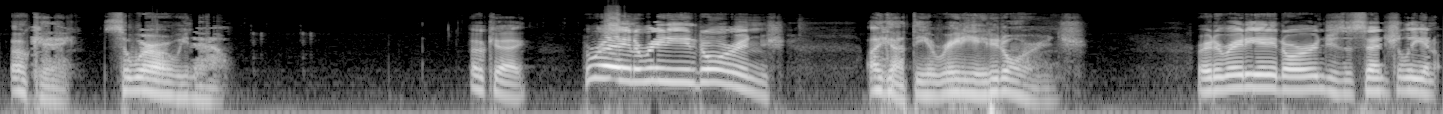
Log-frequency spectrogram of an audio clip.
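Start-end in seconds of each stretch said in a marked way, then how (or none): 4.4-5.9 high, loud cheer; mock cheer. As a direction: celebrate the loot.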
